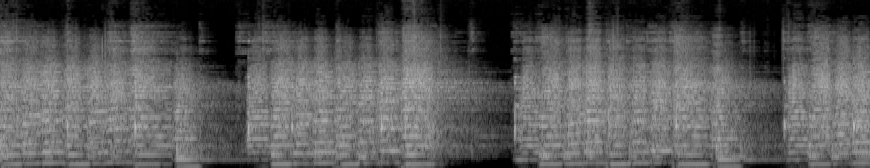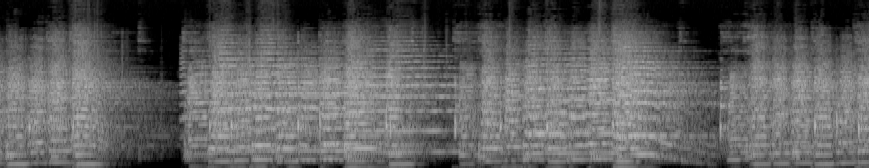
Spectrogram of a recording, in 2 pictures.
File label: horns, phonky loops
